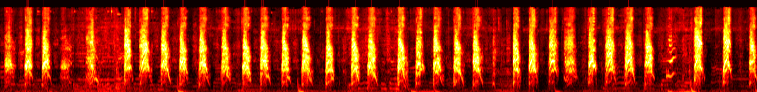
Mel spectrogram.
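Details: Toy poodle barking with road rage inside a car: sharp, loud barks fired in a rapid, fairly steady string, roughly two to three per second for the whole stretch, with short quiet gaps and faint car rumble between.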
